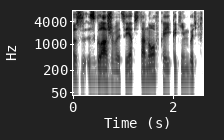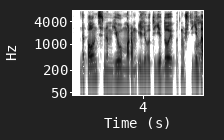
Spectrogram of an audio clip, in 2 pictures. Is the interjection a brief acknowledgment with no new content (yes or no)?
no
